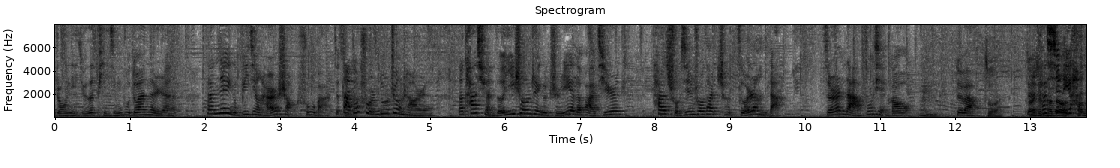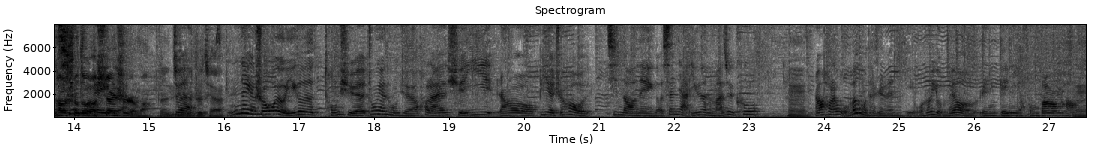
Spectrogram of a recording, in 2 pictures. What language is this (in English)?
Chinese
